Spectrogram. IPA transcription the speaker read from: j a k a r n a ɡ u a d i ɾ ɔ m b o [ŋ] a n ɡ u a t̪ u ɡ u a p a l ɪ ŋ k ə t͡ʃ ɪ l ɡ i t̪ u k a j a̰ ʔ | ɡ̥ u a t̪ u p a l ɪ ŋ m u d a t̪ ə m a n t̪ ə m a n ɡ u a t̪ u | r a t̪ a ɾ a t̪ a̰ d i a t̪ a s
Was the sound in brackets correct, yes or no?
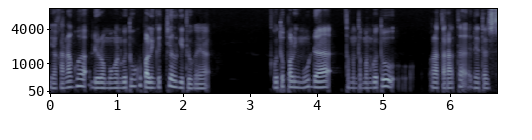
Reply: yes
